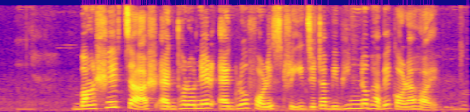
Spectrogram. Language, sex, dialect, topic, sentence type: Bengali, female, Northern/Varendri, agriculture, statement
